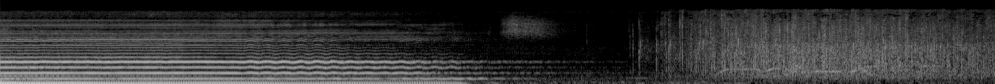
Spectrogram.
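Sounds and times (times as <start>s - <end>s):
piece of music: 0.0s - 4.8s
concert audience applause during a piece of music: 6.3s - 9.9s.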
